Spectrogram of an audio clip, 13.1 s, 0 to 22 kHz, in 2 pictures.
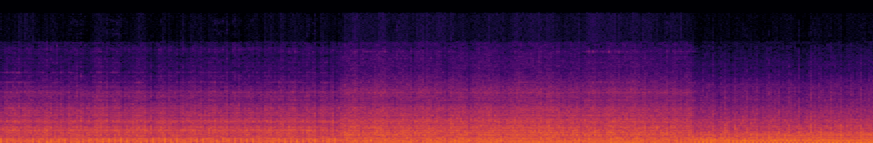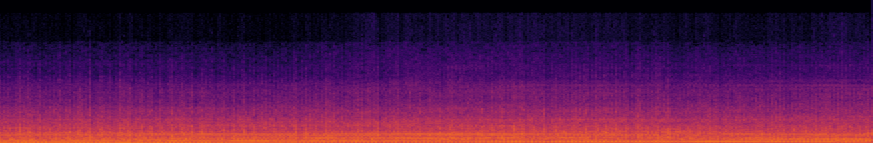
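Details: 1941 Caterpillar dozer, sat for a few years: engine holds an even, low idle chug of about three beats a second and runs smoothly; pushing the control forward shuts it down, so it will only idle.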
